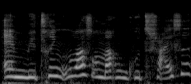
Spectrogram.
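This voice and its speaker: A woman's voice: extremely high pitch, a little fast. A woman casually reading a book aloud, often tripping over words and correcting herself. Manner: stumbling, self-correcting.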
